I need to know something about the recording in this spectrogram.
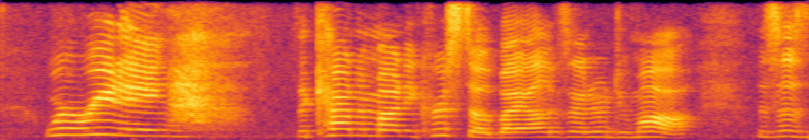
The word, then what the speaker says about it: Monte Cristo: way I would be I will be pronouncing at Monte Cristo cuz things don't click in my head as an Italian speaker cuz his name is Italian as an Italian speaker I know it's Monte Cristo so I'm just saying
